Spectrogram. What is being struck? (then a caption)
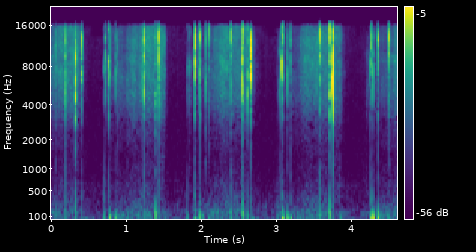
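Glass bottle filled with bath salt. Long nails rub and scratch the sides of a large bottle, apparently glass, filled with pink bath salt. Dry, rasping strokes come in irregular bursts, each with crisp, bright edges and a soft low rumble underneath, separated by quieter gaps.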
